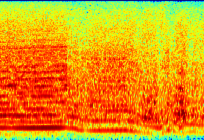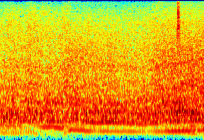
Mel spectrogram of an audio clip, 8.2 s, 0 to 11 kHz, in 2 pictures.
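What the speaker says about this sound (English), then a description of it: "Not gonna lie, this engine does sound really good. For a Saab, I am impressed." A Saab car engine revs in Forza Motorsport 3, holding a steady droning note that dips and climbs through a few shifts, smooth and continuous at moderate volume with no voices over it.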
